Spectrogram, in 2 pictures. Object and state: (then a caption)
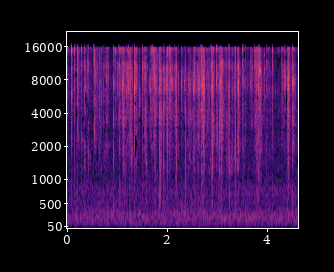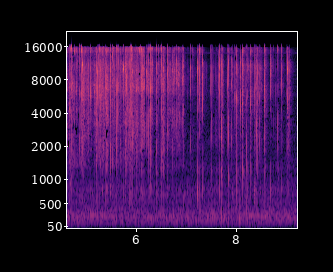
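Metal fingerpicks clicked together. Small metal fingerpicks worn on both hands are clicked and rubbed against each other with the fingers interlaced. The result is a dense, continuous stream of sharp, bright metallic clicks and scraping rustles, almost entirely in the high range, with no low end.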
